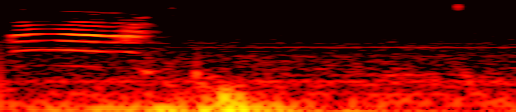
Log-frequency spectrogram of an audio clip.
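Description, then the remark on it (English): A male cat gives one short, high meow at the start, then a low, steady purring rumble continues underneath until the end, soft and even. “Listen to his purring.”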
